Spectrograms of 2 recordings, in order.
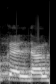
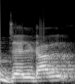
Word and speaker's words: Kjeldahl: कहीं कहीं बुक में कैल्डाल लिखा है, कहीं कहीं पे जेल्डाल लिखा है। जहाँ जेल्डाल लिखा है वहाँ के साइलेंट कर दिया गया है, तो आप जान लें कैल्डाल और जेल्डाल मीन्स एक ही मेथड है।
